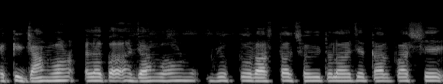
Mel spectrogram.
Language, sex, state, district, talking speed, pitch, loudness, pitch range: Bengali, male, West Bengal, Dakshin Dinajpur, 160 wpm, 170 Hz, -24 LUFS, 165-175 Hz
